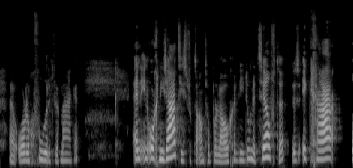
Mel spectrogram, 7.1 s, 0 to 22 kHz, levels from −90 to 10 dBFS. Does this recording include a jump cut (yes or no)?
yes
